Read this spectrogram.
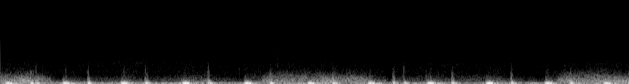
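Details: Female heartbeat: steady low thumps at about 100 a minute, each lub-dub pair clear against a soft breathy hum; an ordinary heartbeat.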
